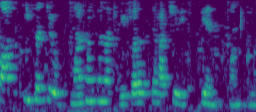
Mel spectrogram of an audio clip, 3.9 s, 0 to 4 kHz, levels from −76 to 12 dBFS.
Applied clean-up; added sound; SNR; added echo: classical method Wiener filter.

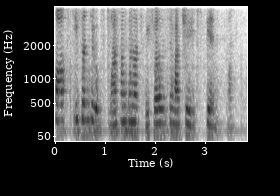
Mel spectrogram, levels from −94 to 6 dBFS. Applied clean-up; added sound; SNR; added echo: neural mask model RNNoise.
